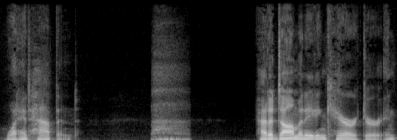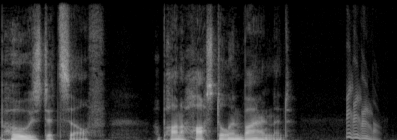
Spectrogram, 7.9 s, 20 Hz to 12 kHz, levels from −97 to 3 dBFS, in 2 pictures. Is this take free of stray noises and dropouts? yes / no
no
